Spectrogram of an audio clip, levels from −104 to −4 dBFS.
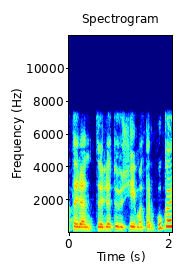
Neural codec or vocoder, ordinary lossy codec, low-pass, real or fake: codec, 16 kHz, 2 kbps, FunCodec, trained on LibriTTS, 25 frames a second; MP3, 96 kbps; 7.2 kHz; fake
